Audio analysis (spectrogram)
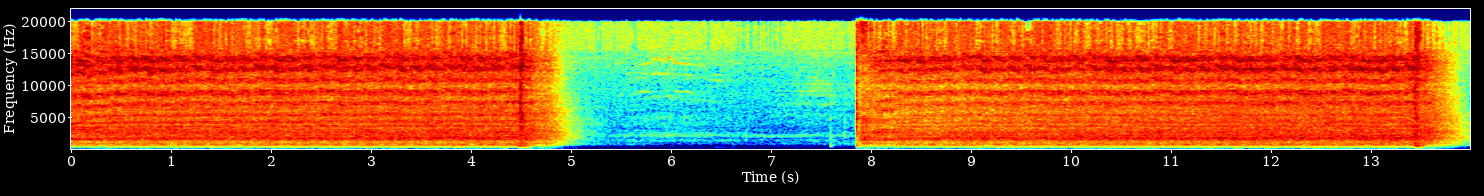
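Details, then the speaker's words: Acura RSX with a newly installed engine, cranked to prime oil before its first start, oil light expected to go off once primed: steady whirring crank, a pause, then another even crank with no knocks or scraping; normal cranking. "just gonna crank it a couple more times um that oil light down there when while you're cranking once it's you know decently primed it should go off"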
